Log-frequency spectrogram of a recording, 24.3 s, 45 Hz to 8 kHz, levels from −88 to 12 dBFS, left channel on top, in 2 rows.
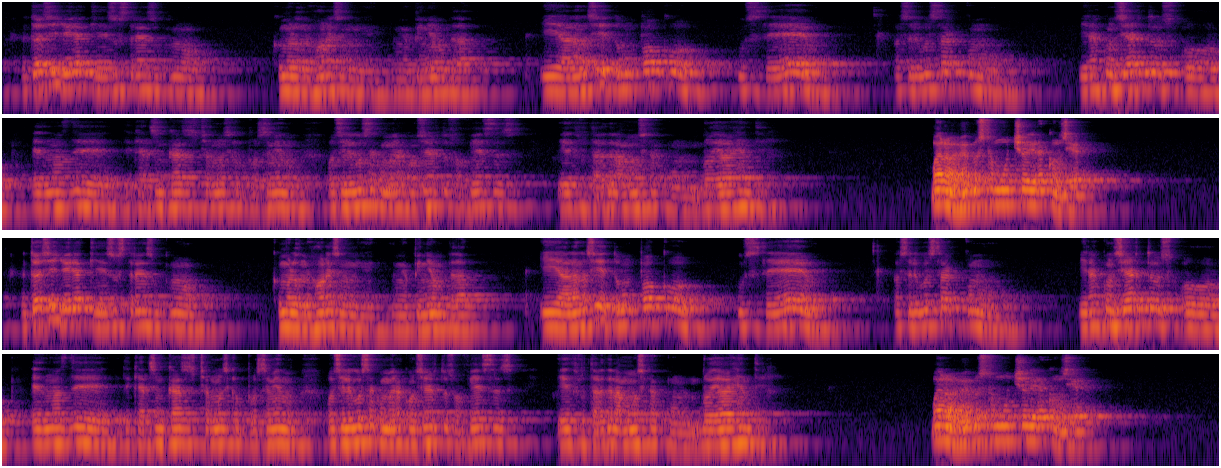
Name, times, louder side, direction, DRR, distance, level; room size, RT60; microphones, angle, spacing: voice 1, 0.2-2.0 2.8-4.7 5.4-6.9 7.3-8.2 8.9-10.0 10.8-17.3 17.7-19.9, right 3 dB, 75° right, 5 dB, 0.3 m, -29 dB
voice 2, 21.5-22.9, left 2 dB, 45° left, 3 dB, 0.3 m, -22 dB
2.3 x 2.0 x 2.7 m, 1.2 s
head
